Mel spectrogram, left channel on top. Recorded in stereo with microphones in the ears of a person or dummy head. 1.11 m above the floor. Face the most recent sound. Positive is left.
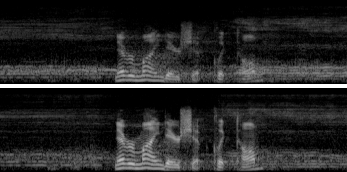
turn(degrees=-70)  # may be behind; listen again after turning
